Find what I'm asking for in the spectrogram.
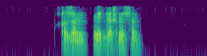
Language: Tatar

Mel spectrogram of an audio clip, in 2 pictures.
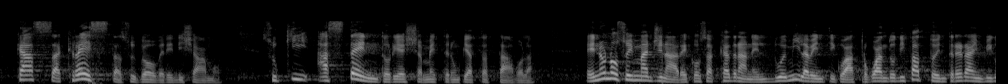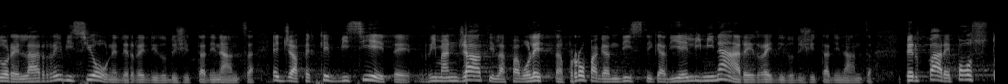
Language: Italian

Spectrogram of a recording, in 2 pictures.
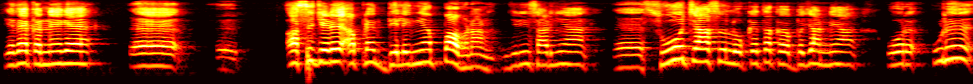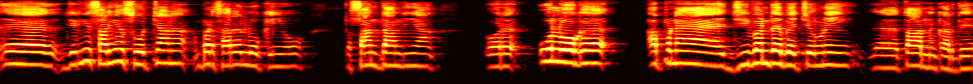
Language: Dogri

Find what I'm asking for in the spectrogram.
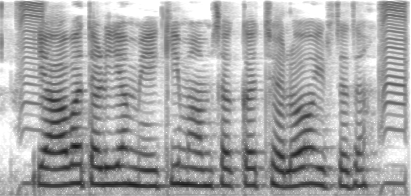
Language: Kannada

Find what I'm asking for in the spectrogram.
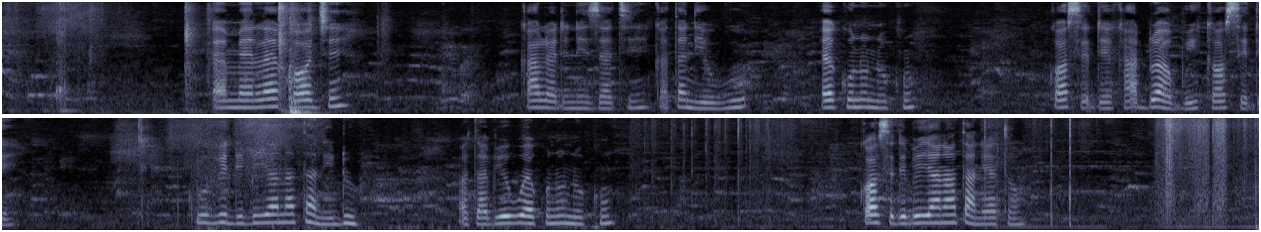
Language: Ikposo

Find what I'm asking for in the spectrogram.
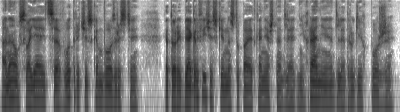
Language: Russian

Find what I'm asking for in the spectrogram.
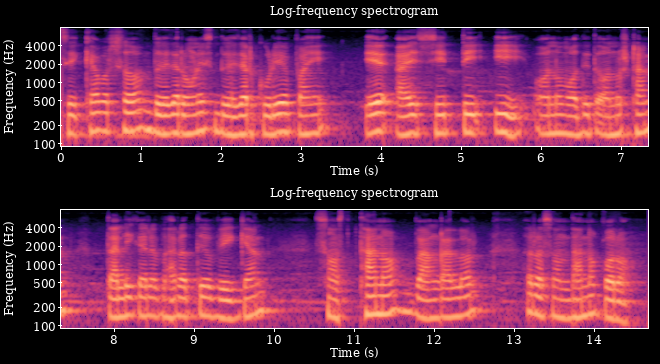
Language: Odia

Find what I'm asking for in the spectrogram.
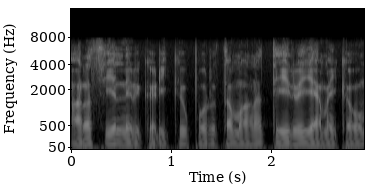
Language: Tamil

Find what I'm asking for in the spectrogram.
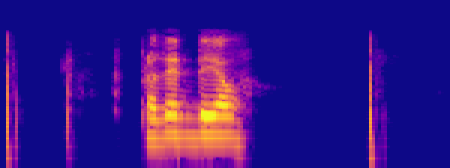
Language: Thai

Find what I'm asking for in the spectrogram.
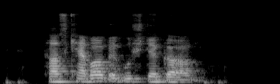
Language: Persian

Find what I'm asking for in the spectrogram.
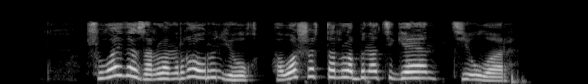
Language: Bashkir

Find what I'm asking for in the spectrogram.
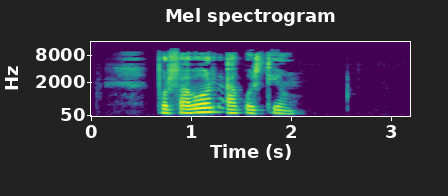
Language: Galician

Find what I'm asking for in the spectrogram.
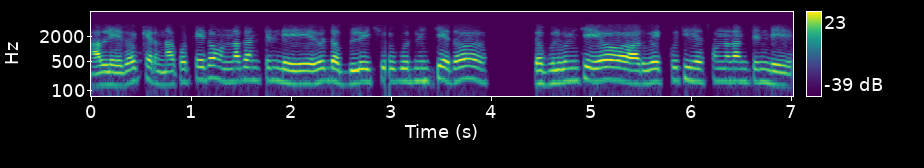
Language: Telugu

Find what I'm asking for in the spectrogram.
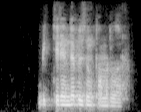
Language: Tatar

